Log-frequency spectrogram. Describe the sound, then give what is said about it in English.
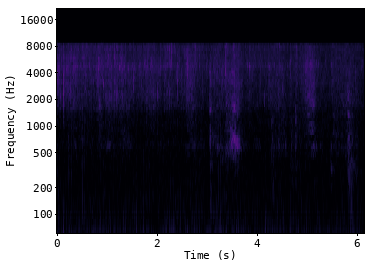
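Vegan butter melting and sizzling in a still-hot pan, becoming the sauce base for vegan hot wings: a steady, faint frying hiss with light crackles throughout and no talk. “We want to melt the butter down because it's going to become part of the sauce.”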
